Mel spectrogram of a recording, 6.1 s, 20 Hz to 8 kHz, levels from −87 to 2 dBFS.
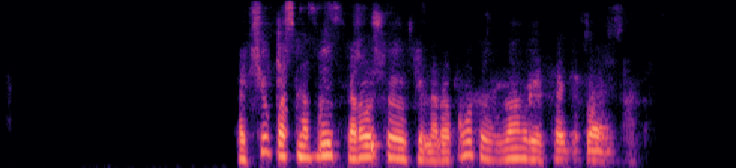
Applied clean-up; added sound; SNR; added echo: neural mask model Resemble Enhance denoiser.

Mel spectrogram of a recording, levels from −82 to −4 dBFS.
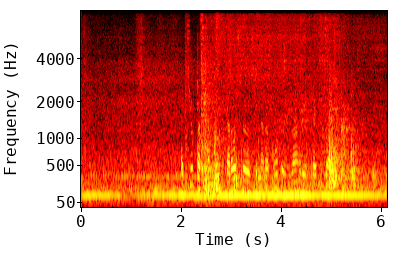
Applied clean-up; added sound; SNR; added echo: none; Sliding door; -5 dB; none.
